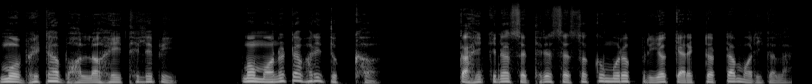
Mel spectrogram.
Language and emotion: Odia, sad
